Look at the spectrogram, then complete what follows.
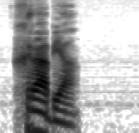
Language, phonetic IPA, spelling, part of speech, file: Polish, [ˈxrabʲja], hrabia, noun, Pl-hrabia.ogg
